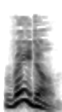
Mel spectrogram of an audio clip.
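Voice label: "radome", British English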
